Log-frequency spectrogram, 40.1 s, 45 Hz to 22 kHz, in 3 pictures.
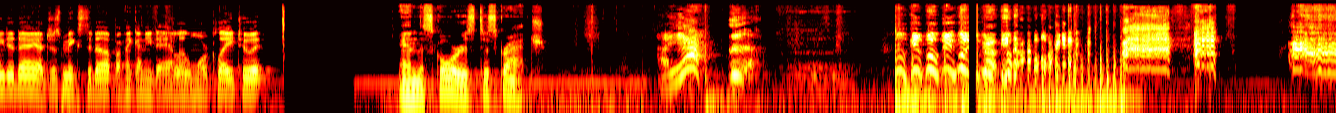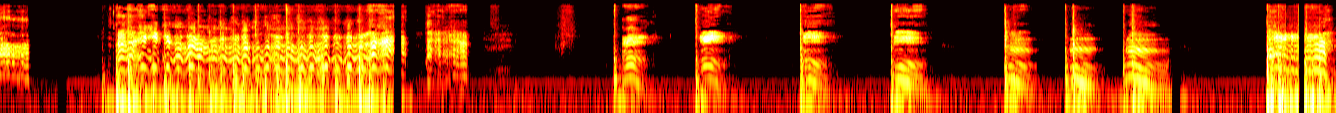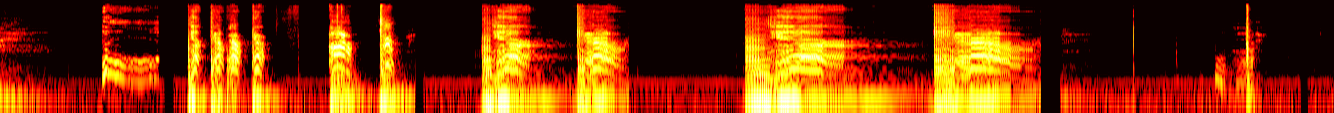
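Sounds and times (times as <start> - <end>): man groaning: 7.3 - 8.4, 23.4 - 25.1, 34.4 - 35.6.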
